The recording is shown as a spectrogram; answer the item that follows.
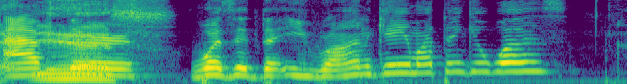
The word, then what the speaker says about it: Iran: I used to call it Iran. I said it wrong this episode, dude. Everybody says Iran. But you know what? Like, that's what they call it, Iran. I want to respect how they call it.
